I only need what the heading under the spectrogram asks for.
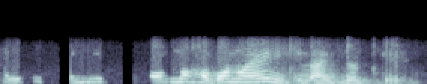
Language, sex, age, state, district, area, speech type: Assamese, male, 18-30, Assam, Morigaon, rural, conversation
